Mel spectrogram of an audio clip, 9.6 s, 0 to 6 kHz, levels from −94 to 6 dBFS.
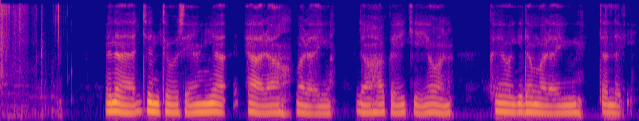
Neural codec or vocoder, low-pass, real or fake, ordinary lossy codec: none; 5.4 kHz; real; none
